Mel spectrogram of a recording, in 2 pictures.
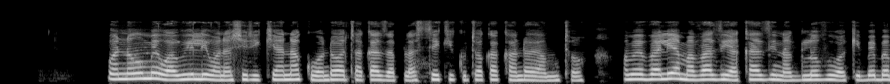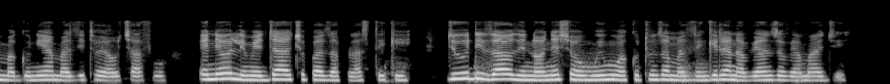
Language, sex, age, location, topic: Swahili, female, 18-24, Nairobi, government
